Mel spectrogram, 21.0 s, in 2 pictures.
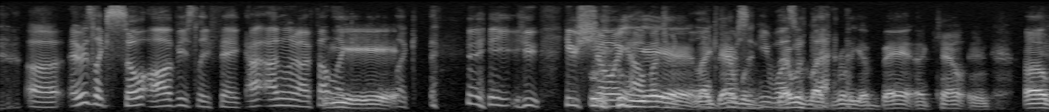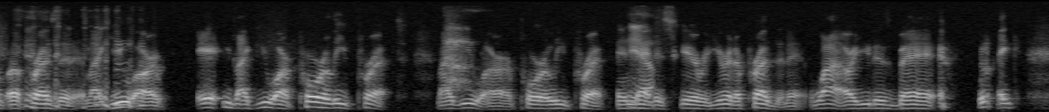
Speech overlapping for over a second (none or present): present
